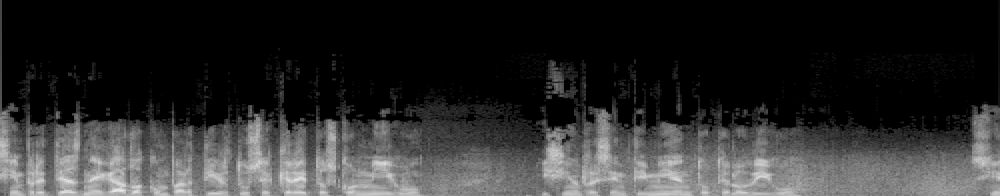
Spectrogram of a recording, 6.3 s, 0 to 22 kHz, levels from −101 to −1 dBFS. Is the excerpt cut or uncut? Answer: uncut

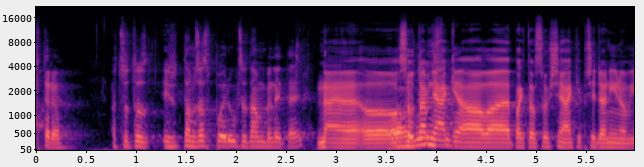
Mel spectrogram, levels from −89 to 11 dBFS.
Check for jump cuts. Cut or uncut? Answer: cut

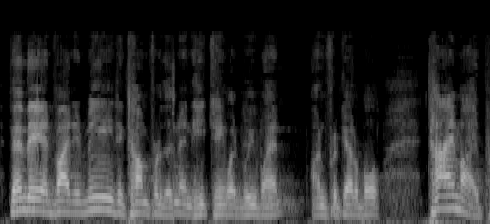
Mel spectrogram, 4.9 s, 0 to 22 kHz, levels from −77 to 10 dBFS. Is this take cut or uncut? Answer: cut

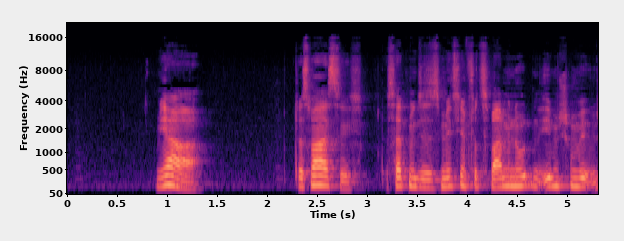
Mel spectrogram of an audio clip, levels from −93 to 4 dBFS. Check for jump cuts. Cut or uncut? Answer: uncut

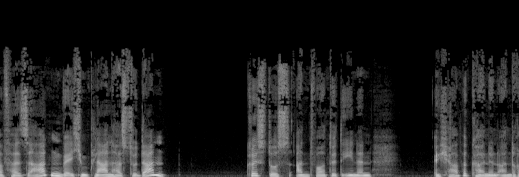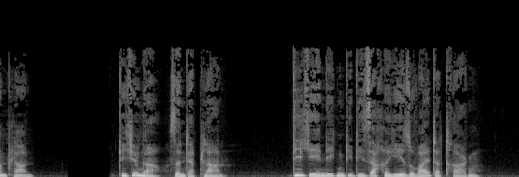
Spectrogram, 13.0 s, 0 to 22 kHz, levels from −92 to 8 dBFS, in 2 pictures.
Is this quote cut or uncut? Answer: uncut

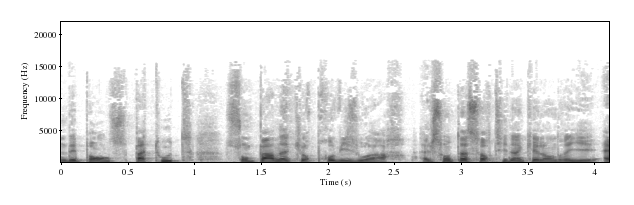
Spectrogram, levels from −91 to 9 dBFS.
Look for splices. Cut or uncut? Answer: cut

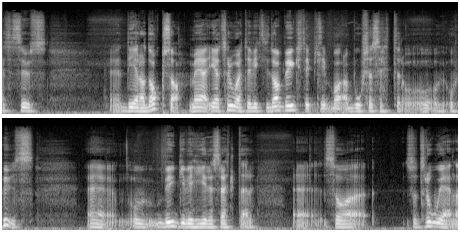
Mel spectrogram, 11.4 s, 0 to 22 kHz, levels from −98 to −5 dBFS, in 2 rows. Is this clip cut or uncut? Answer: uncut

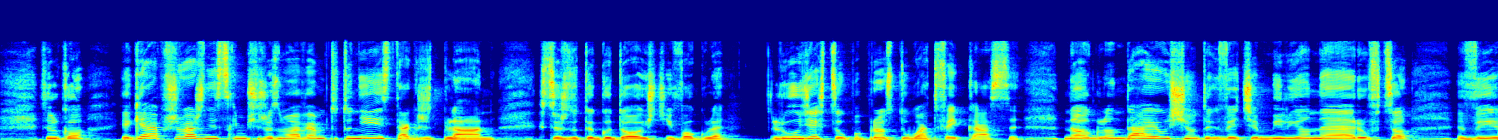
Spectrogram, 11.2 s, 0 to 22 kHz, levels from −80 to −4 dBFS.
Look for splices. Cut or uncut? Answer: cut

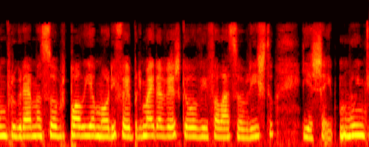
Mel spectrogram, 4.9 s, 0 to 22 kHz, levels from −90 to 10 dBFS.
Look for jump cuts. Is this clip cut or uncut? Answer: uncut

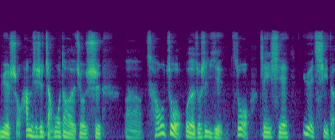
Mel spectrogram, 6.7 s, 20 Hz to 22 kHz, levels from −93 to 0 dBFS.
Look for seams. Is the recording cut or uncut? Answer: uncut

